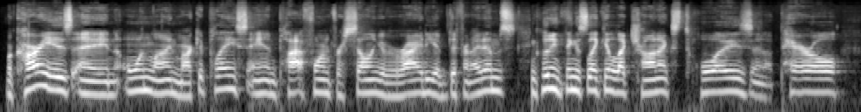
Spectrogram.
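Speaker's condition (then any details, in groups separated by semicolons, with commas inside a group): No condition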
